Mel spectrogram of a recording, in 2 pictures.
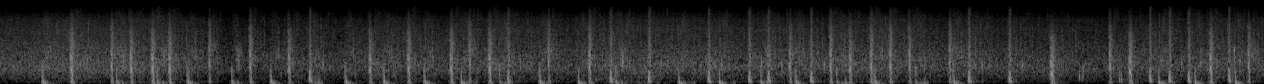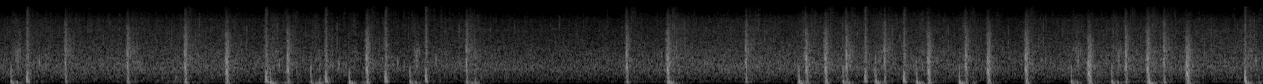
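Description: Rain falls steadily with a soft hiss.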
